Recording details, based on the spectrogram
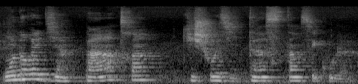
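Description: Woman reading aloud in a very echoey room. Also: on the low side. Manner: measured, expressive phrasing with pauses. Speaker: volunteer amateur reader. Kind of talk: theatrical reading of a novel. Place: small library corner, indoors. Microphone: camera at a distance. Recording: very echoey room, faint background noise.

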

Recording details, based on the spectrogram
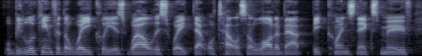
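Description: Australian male market analyst, lowish voice, brisk opinionated chart commentary. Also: little pitch movement. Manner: brisk, opinionated, asks and answers own questions. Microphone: voice-over on screen recording.

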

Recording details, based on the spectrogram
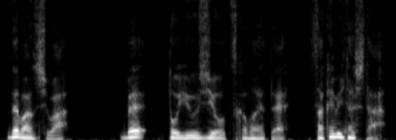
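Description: A male audiobook narrator reads a mystery tale with animated intonation. The storytelling is scripted and dramatic, and the recording is dry. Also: mid-range voice, normal speed, no room sound.

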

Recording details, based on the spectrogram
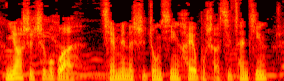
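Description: A man's voice: medium pitch, fairly quick, over music, lightly acted. An actor playing a guarded, coolly polite young man in an amateur audio drama. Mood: reluctant concern.

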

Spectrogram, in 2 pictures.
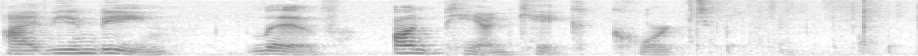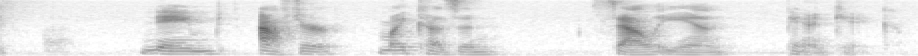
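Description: Middle aged woman, low voice, slow and droll, talking to the camera, bit of room noise. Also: a bit bright. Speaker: children's author. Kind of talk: casual self-recorded trivia to camera. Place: indoors, home room.

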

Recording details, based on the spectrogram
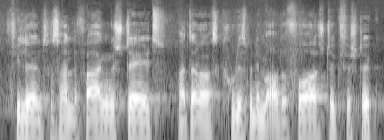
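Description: A man in his thirties speaks in a slightly low voice, nasal from a cold. He gives frank, blunt verdicts in an easygoing workshop chat, miked close on a lapel. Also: flat delivery, fast talker, dark tone. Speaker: workshop expert answering viewer questions. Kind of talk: casual Q&A chat. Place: indoor workshop office, seated in armchair. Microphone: lapel mic.

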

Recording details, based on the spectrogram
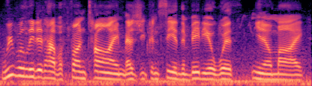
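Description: A woman's voice: deep voice, brisk. An older woman with an American accent chatting casually to camera, playful and self-deprecating. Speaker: vlogger showing her home garden. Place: outdoors in a fenced backyard. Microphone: handheld camera at arm's length. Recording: clearly noisy outdoor ambience.

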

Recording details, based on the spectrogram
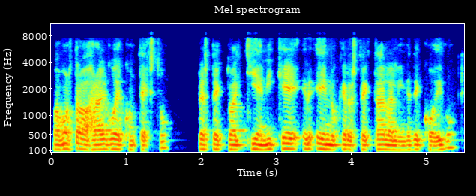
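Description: Colombian man with a mellow, dull-sounding voice. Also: mid-range voice, little pitch movement, brisk. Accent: Colombian regional. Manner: hesitant, many fillers and restarts. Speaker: webinar speaker, company cofounder. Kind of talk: webinar presentation. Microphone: video call webcam. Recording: slightly dull video call audio.

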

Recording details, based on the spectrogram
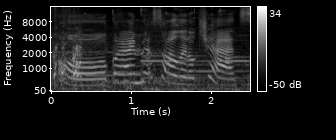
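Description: A woman's voice: high voice, measured pace, loud music behind the voice. A woman playing a flippant, playful female antihero jester in a video game, sassy and teasing. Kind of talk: video game character acting.

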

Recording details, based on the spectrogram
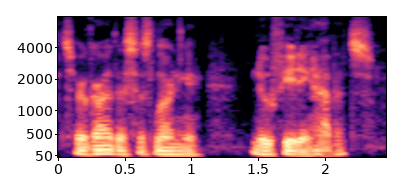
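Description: An older man, a Buddhist monk, giving a calm, plain-spoken evening dharma talk that leans on homely images. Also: a bass voice, brisk, breathy edge, no room sound.

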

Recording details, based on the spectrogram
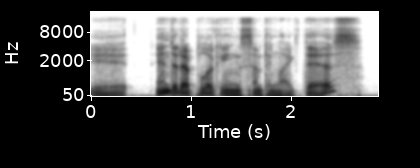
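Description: A man giving an informal, wry screencast tutorial, thinking aloud as he demonstrates audio software. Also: fairly low pitch, measured pace, no room sound, clean studio sound. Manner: informal, wry, self-deprecating. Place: indoor close-miked voice-over, dry.

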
